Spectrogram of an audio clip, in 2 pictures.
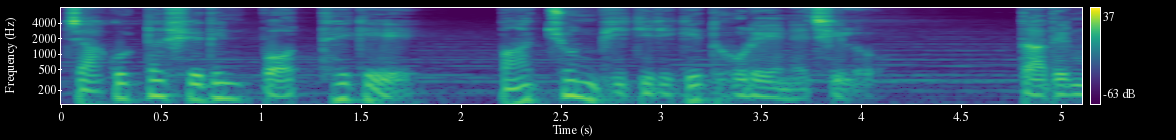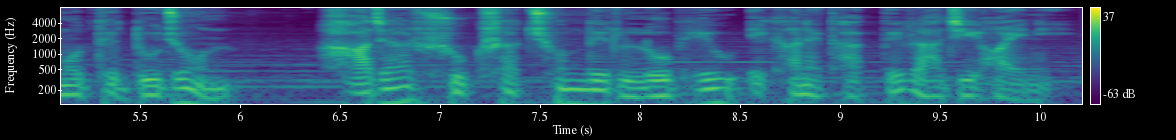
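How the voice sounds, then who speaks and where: A man's voice: low-pitched, animated, measured pace, soft background music. A man narrating a literary audio story in a dramatic, scripted style.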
